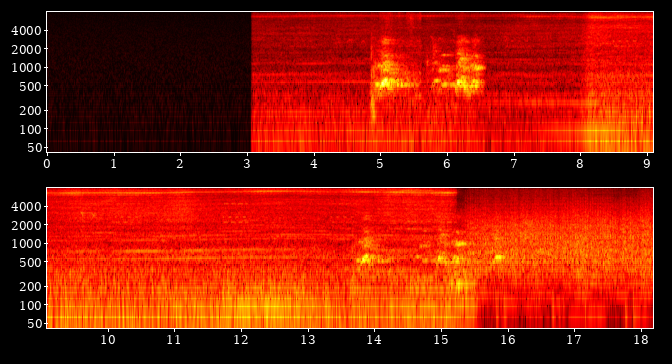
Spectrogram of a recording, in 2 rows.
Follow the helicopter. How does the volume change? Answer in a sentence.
The volume of the helicopter goes up.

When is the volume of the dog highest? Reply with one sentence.
The volume of the dog peaks at 5 seconds.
